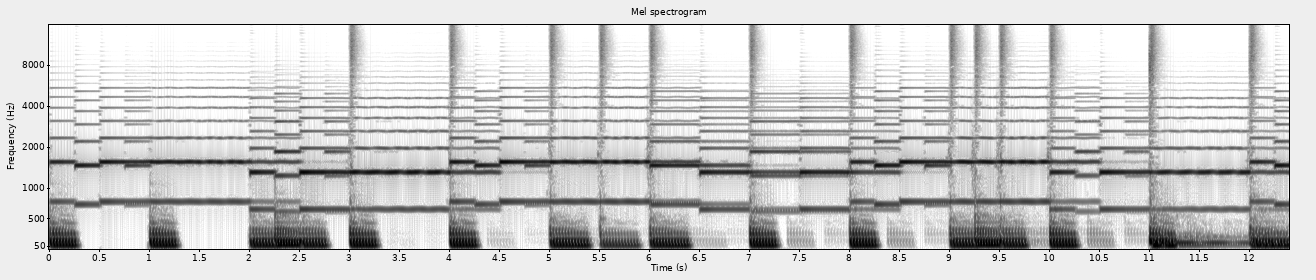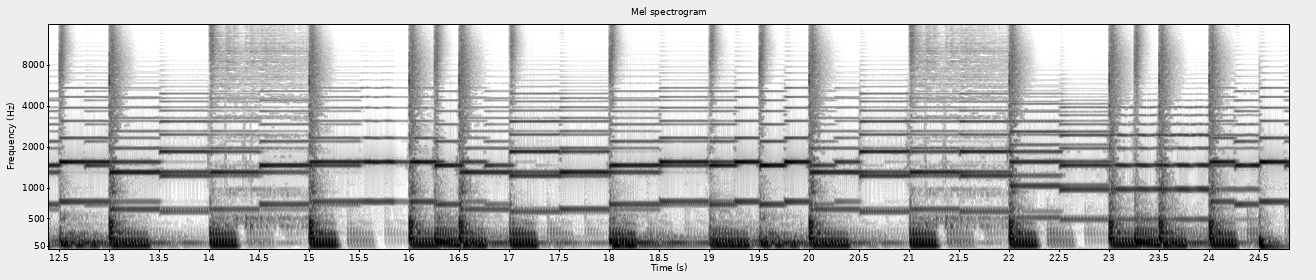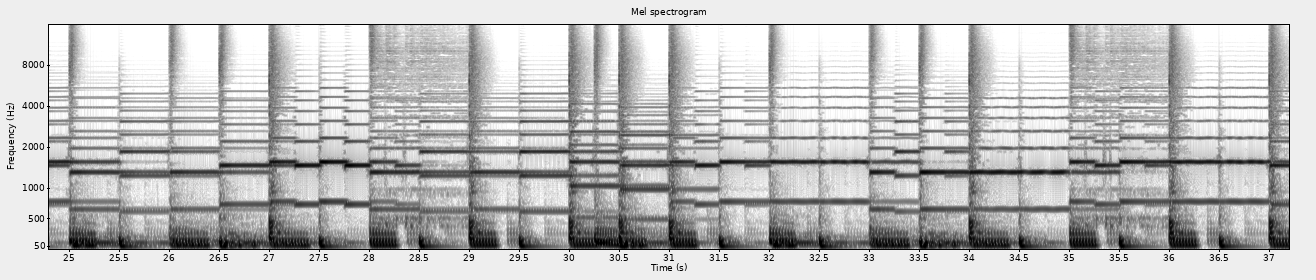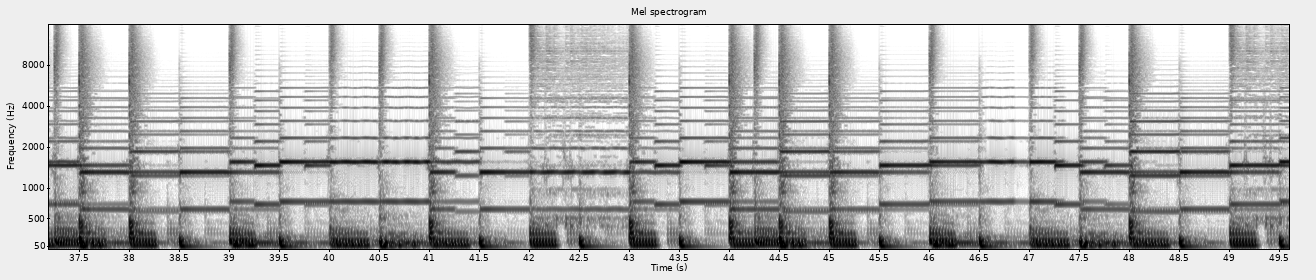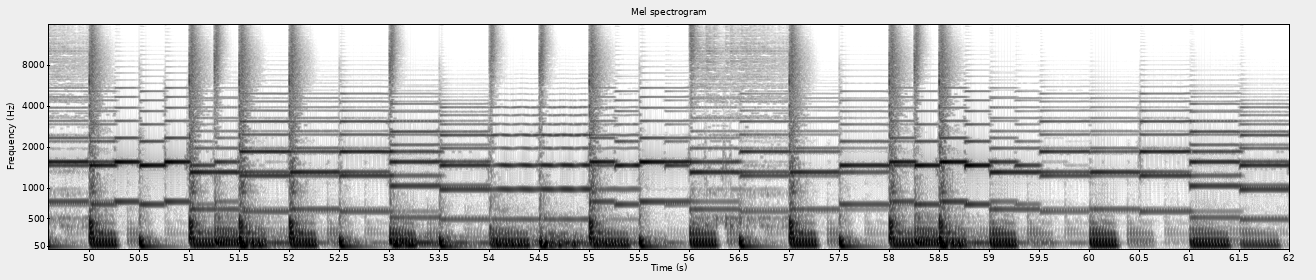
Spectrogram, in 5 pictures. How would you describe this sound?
Desert background music
Background music I made for a game a few years ago, sadly it never got released so I decided to share it with everyone here!
This one was supposed to be used for a desert level.
Please show my name in the credits if you use my music.
And send me a message and link I'm excited to see what you used it for!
